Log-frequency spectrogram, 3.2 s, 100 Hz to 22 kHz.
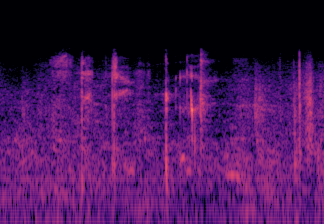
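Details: Acted portrayal of an 11-year-old boy in a TV drama with hysterical dysphonia of a few months' duration, no physical cause found, stress after his parents' breakup and moving house and school suggested as trigger: psychogenic dysphonia (whispered voice)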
